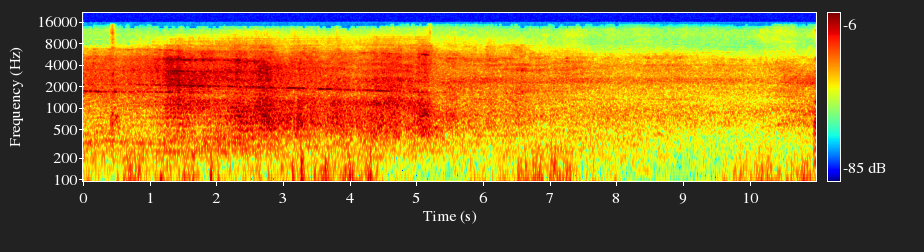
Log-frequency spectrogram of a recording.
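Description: A TAP Airbus A319's engines roar and whine at an airport, a loud sustained jet noise that peaks early and slowly eases, with a voice talking faintly underneath.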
